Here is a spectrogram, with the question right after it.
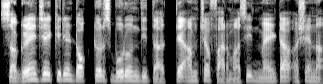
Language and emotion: Goan Konkani, neutral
